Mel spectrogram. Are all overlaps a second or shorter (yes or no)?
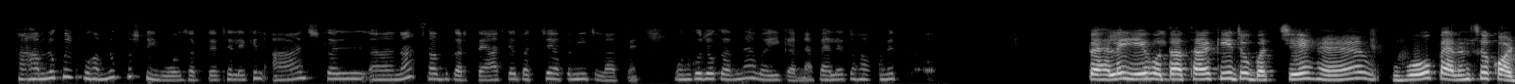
yes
